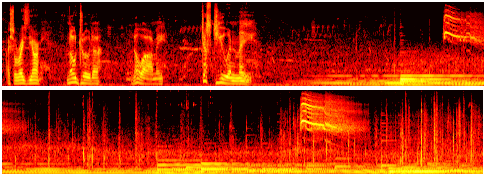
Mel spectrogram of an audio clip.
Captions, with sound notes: - I shall raise the army. - No Druda, no army. Just you and me. (gentle music) (bird squawking)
